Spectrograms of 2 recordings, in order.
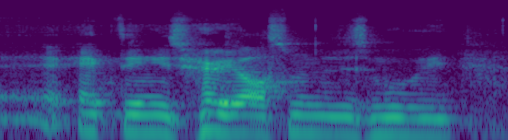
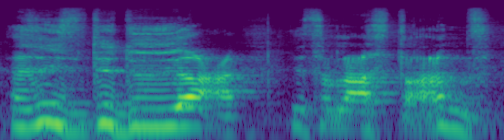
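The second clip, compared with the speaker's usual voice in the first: put-on boastful movie-star voice in a heavy Austrian accent; Arnold Schwarzenegger impression; 7 dB louder than usual. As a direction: keep rambling in a hammed-up Austrian accent. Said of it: "he's probably going to do that in that accent".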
